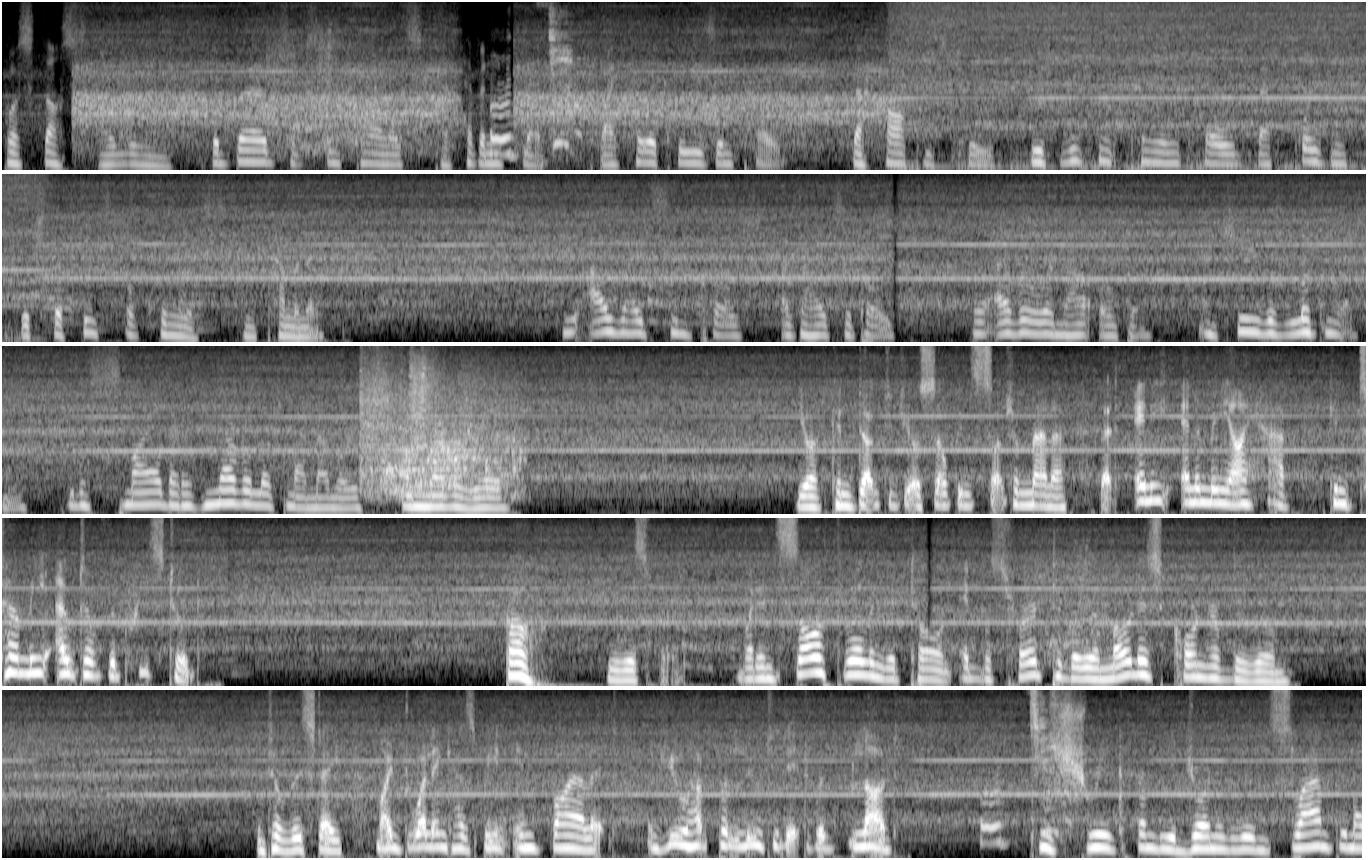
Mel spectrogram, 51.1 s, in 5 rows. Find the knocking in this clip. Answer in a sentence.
You can't hear the knocking here.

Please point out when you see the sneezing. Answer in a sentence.
The sneezing can be heard from 3.6 to 4.5 s and from 48.2 to 49.0 s.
